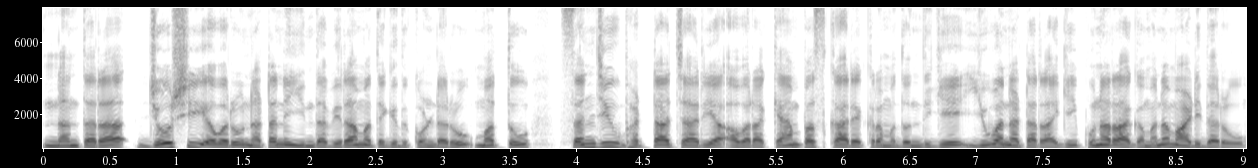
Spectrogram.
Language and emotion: Kannada, neutral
